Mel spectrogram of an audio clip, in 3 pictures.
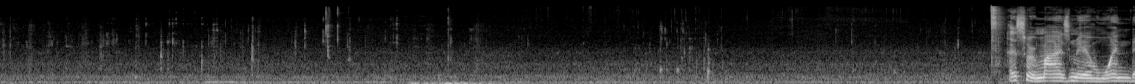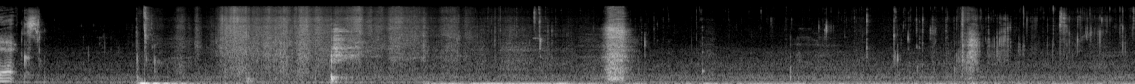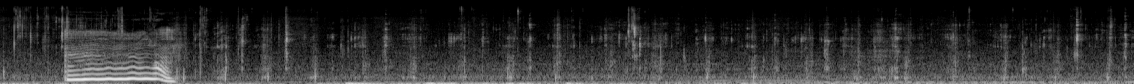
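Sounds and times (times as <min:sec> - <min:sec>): person chewing food: 0:00.0 - 0:09.9, 0:14.6 - 0:34.0
loud voiced sound: 0:23.4 - 0:24.5.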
